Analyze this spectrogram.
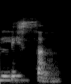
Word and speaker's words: listen: the verb in infinitive listen again a silent t not the listener m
